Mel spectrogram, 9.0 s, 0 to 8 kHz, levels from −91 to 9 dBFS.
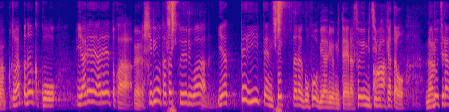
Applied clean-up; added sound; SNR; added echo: neural mask model Resemble Enhance denoiser.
